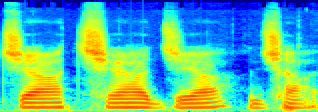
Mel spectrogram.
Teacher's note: बिल्कुल, यहाँ पे च, छ, ज, झ ये स्पर्श संघर्ष, ये स्पर्श के साथ थोड़ा संघर्ष के साथ बोला जाता है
